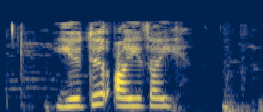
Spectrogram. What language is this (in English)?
Bashkir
